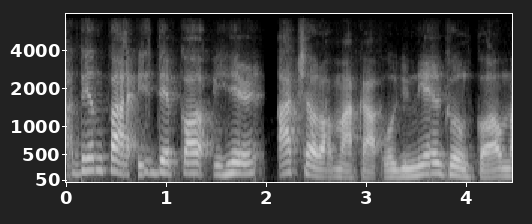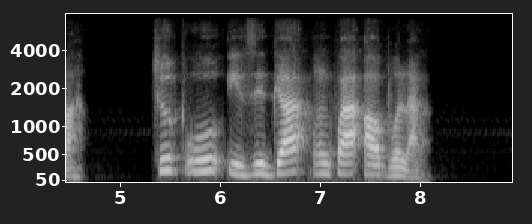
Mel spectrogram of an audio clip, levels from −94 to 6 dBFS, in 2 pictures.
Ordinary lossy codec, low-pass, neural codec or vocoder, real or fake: none; 7.2 kHz; codec, 16 kHz in and 24 kHz out, 0.6 kbps, FocalCodec, streaming, 4096 codes; fake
